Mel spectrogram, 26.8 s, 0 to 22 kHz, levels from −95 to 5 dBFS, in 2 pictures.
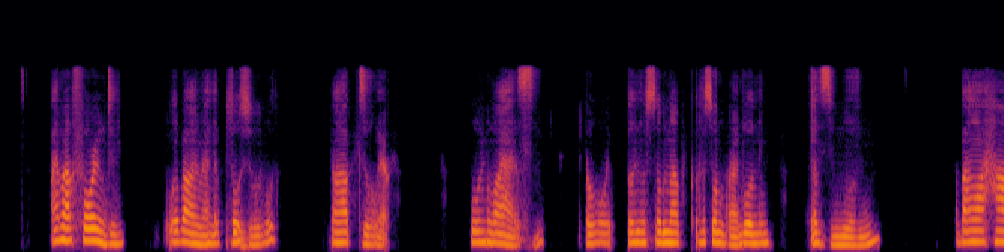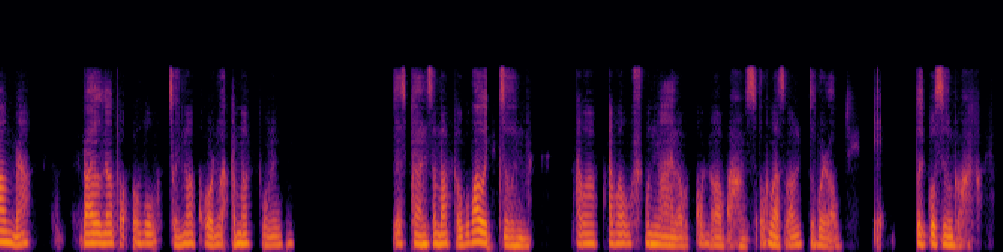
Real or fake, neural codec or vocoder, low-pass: fake; codec, 16 kHz, 0.5 kbps, FreqCodec, larger model; 7.2 kHz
